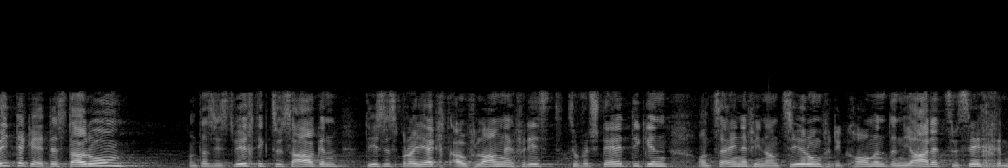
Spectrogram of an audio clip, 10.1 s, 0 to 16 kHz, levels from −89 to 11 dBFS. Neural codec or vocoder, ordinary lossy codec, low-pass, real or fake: codec, 16 kHz, 8 kbps, FreqCodec, larger model; AAC, 64 kbps; 7.2 kHz; fake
